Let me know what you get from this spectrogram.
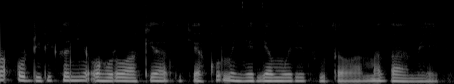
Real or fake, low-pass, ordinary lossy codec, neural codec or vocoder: real; 19.8 kHz; none; none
